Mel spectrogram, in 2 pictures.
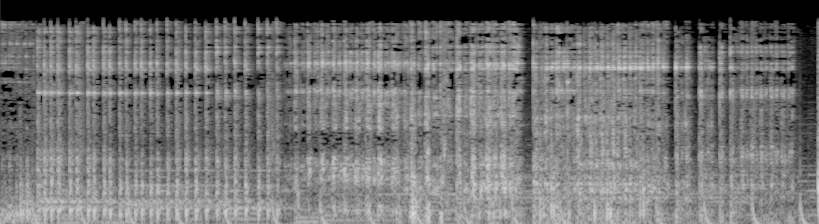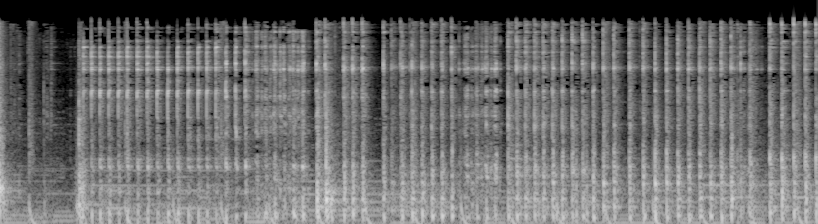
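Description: Hand wire brush and metal scraper scrubbing heavy rust off an old iron axe head, in rapid, even back-and-forth strokes. The scrubbing breaks off briefly about halfway and then picks up again.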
